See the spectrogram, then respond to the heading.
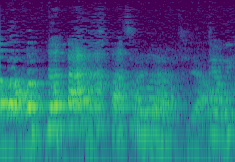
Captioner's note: laugh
